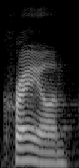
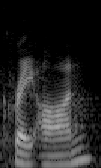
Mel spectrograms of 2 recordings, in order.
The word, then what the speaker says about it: crayon: two syllables sounds like crayon with two syllables where the second syllable rhymes with dawn sounds like crown other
